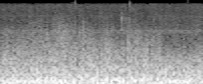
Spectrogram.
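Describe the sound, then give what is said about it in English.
Deep roaring rumble of a Europa rocket blowing up in a massive fireball after its Blue Streak first stage struck the fuel tank of the French second stage; dense, loud and steady throughout, with no separate bangs. “The Blue Streak first stage slammed into the fuel tank of the French second stage, and the rocket went up in a massive fireball.”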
